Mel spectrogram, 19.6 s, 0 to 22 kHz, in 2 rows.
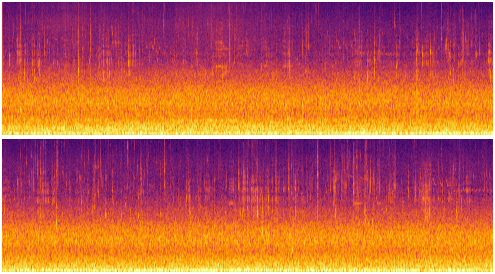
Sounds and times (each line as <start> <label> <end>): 0.0 river ripples on the landing stage 19.6
0.4 traffic noise from the autobahn 5.9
